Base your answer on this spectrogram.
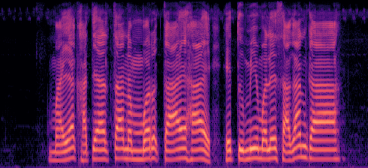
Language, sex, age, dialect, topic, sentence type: Marathi, male, 25-30, Varhadi, banking, question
